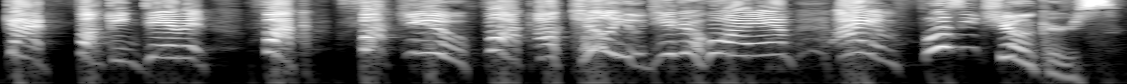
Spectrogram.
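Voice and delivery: high-pitched screaming rage; a tiny puppet losing it completely; berserk rage. Acted. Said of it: "he's like".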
